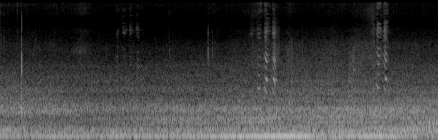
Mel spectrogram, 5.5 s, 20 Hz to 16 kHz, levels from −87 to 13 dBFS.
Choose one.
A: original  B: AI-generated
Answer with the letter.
A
